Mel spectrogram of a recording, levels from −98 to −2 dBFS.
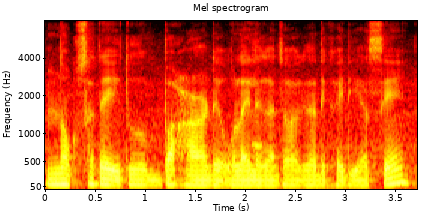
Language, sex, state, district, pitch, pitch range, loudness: Nagamese, male, Nagaland, Kohima, 85 Hz, 85-95 Hz, -19 LUFS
